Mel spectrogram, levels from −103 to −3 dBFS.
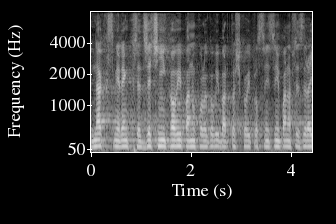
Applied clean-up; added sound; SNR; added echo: none; none; none; none.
